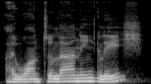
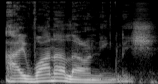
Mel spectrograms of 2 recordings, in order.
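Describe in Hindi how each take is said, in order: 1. 'want to' को दो पूरे शब्दों की तरह बोला जाता है। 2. 'want to' एक शब्द में मिलकर 'wanna' हो जाता है।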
